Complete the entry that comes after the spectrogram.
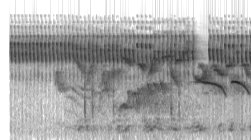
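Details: White-rumped shama song: a fast, even buzzy trill at high pitch, then lower slurred notes and bright whistles that dip at the end.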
